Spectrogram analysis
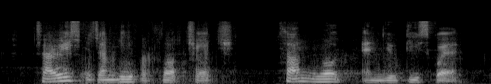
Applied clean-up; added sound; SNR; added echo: neural separator model SepFormer DNS4.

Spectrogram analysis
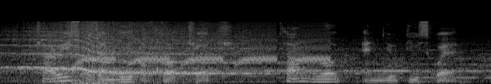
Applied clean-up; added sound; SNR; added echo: none; Race car, auto racing + Alarm; -3 dB; none.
